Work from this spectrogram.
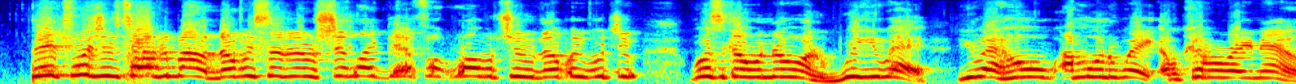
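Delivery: acted, frantic tumbling panic, very high, rattled off. Retelling a sister's reaction to an alarming text: imitating sister freaking out. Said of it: "she freaked out".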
